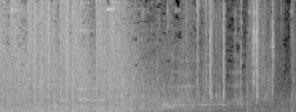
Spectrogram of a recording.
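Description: Pistol gunfire from the video game The Division, a dense flurry of rapid shots crackling through the first second and a half, then thinning into scattered fainter pops and game ambience.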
